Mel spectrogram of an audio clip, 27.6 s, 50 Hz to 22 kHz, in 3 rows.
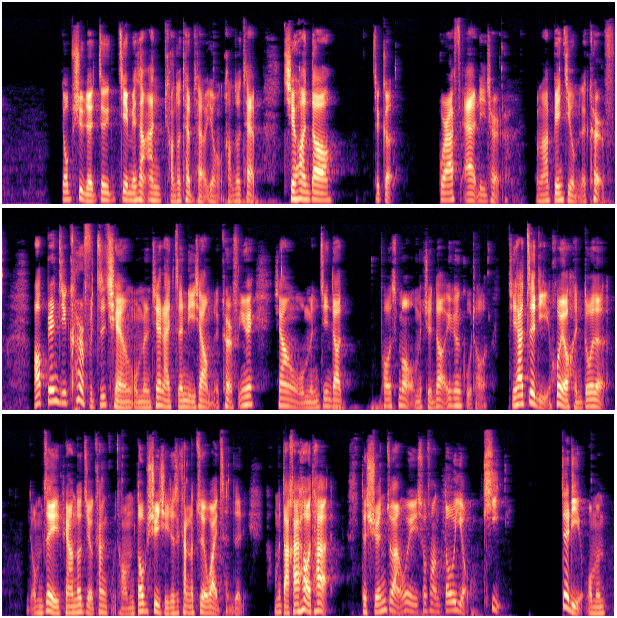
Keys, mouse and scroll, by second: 3.6 ctrl+Tab, 5.4-9.0 drag, 9.0 space, 14.2 Tab, 14.8 Tab, 15.4 click, 16.7 scroll down 1, 22.4-27.5 drag.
